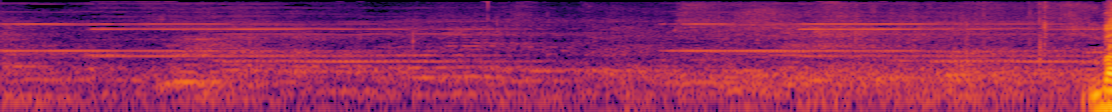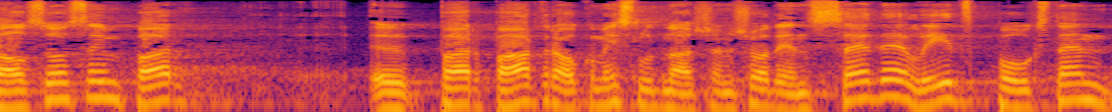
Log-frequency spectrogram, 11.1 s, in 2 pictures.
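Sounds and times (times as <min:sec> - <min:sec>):
parliament session bell ringing before vote: 0:00.0 - 0:07.0
speech: 0:05.4 - 0:06.6, 0:07.4 - 0:11.1.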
